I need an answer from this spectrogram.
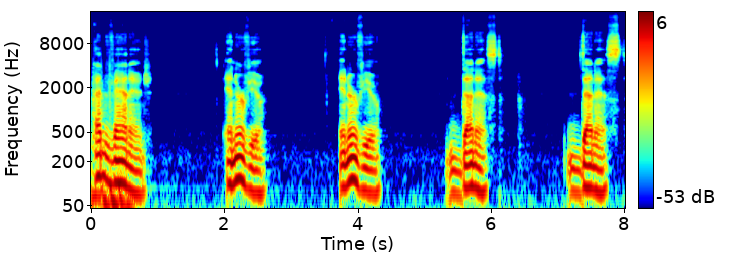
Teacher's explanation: the letter n followed by the letter T and the T goes silent this usually occurs when the letter T is not stressed so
